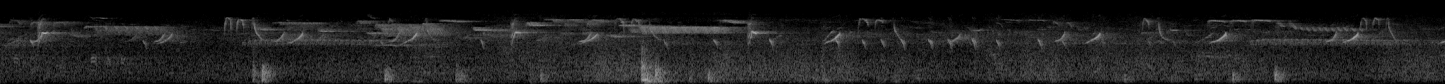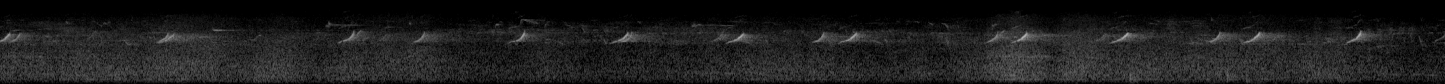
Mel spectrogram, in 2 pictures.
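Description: Birdsong over a steady outdoor hiss: several birds singing and chirping at first, then one bird repeating a short, sharp chirp about once a second.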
